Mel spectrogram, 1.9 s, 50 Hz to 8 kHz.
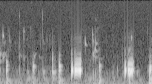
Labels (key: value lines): label: biophony, knock croak
recorder: SoundTrap 300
